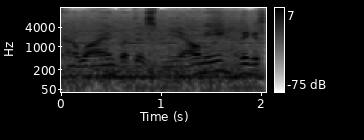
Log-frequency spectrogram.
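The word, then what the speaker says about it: Meiomi: I picked up Mei correct me if I'm wrong mayomi may I think it is mayomi you got it I also got some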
